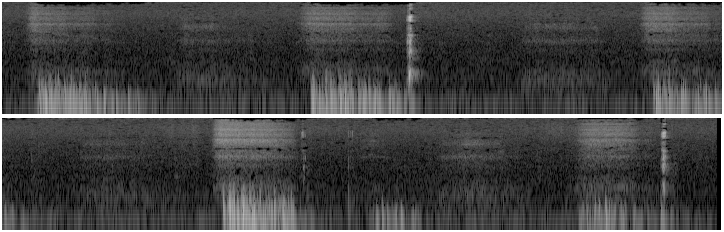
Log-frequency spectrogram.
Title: My neck hiccups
